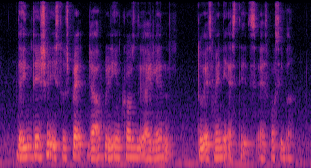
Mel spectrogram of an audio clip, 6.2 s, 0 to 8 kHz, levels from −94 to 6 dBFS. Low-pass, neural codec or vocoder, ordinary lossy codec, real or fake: none; none; none; real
